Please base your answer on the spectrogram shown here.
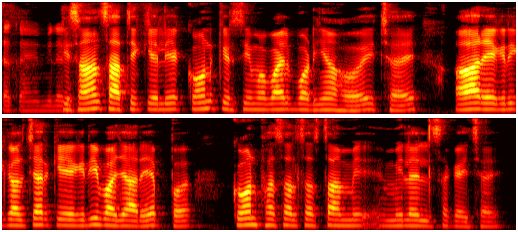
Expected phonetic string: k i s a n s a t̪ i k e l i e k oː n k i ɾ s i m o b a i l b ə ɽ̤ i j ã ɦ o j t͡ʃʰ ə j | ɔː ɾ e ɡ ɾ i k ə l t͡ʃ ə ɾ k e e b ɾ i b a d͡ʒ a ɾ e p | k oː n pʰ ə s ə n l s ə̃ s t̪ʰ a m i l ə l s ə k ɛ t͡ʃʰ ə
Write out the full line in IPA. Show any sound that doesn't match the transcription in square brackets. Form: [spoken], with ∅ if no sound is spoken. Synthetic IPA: k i s a n s a [t̪ʰ] i k e l i e k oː n k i ɾ s i m o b a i l b ə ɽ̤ i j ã ɦ o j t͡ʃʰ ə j | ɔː ɾ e ɡ ɾ i k ə l t͡ʃ ə ɾ k e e [ɡ] ɾ i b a d͡ʒ a ɾ e p | k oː n pʰ ə s ə [∅] l s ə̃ s t̪ʰ a m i l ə l s ə k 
